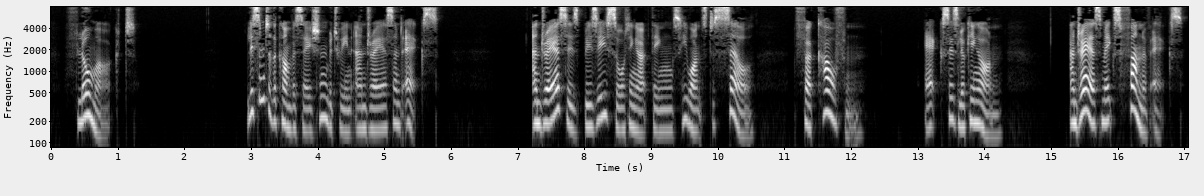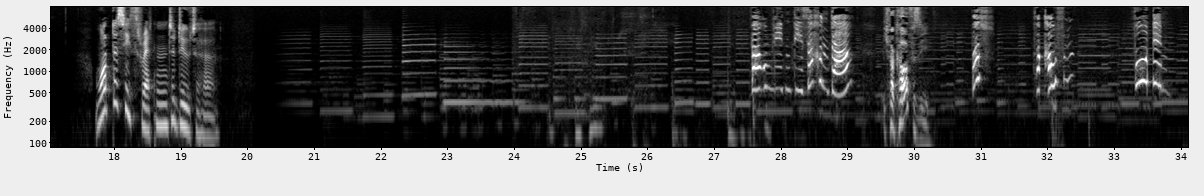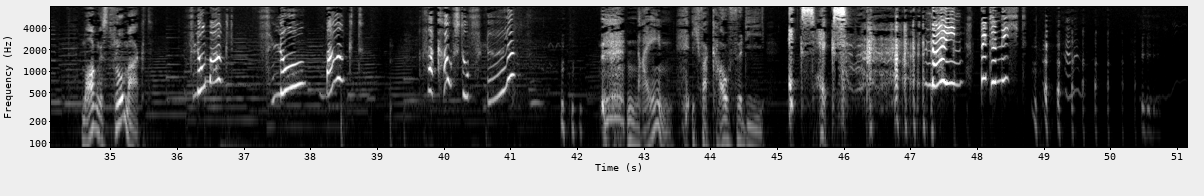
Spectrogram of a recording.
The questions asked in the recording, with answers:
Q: What does he threaten to do to her?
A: Andreas threatens to sell X along with his belongings.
